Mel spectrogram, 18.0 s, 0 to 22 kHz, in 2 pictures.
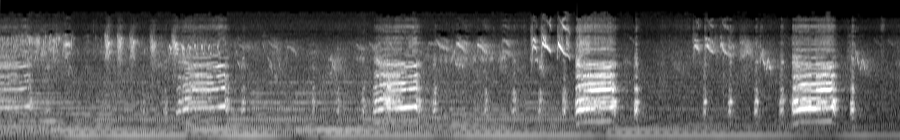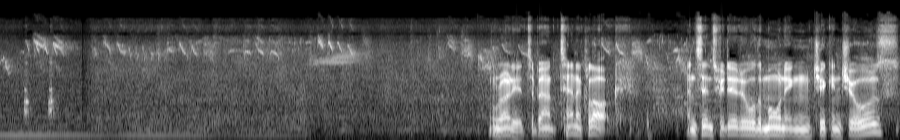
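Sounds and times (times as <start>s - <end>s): hen calling loudly: 0.0s - 9.8s
soft background music: 0.0s - 12.7s
small birds chirping faintly: 0.0s - 17.8s.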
